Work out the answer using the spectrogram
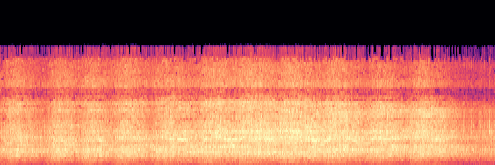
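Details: Fiat Punto petrol engine idling: busy metallic rattle over the low running hum from a heavily noisy timing chain.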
